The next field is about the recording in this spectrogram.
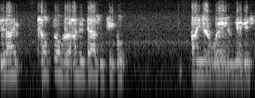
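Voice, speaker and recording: A man's voice amid noticeable background noise. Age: 70s. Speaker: old friend of the streamer. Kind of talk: casual chat.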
